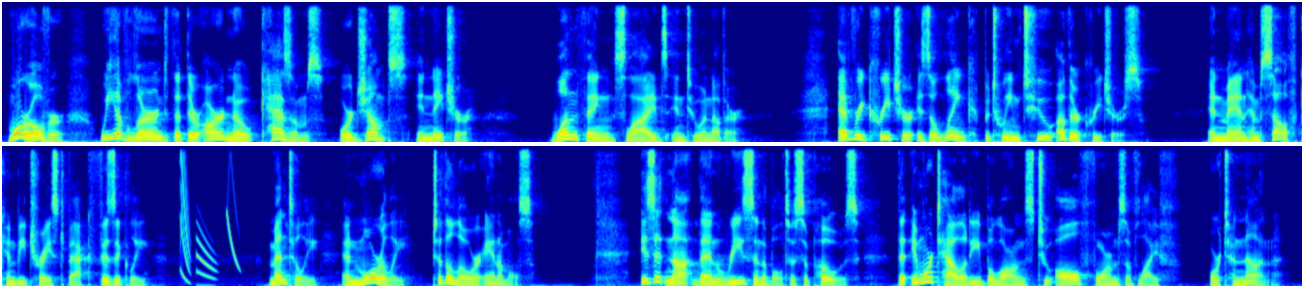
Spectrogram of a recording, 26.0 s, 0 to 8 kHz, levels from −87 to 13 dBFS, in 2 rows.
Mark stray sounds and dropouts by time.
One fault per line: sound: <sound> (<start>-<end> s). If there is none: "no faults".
sound: chirp (14.8-15.4 s)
